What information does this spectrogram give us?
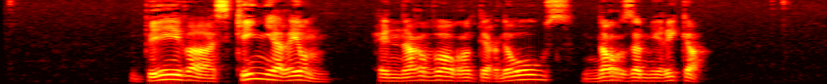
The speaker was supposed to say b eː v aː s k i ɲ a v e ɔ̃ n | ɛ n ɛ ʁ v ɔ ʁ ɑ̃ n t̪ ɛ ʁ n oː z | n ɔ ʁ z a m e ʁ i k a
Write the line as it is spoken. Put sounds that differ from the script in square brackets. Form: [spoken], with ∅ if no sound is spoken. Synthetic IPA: b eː v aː s k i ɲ a [ʁ] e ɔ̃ n | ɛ n [a] ʁ v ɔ ʁ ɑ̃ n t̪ ɛ ʁ n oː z | n ɔ ʁ z a m e ʁ i k a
